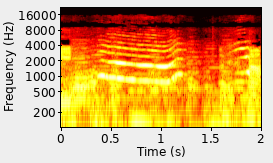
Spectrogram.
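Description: A toddler's whiny cry: one long wail that falls in pitch and turns up at the end, over band music, with a short laugh near the end.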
